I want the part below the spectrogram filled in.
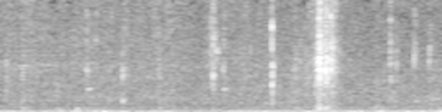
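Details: Car just restarted after the no-start was traced to stale, solidified gas: low, even engine rumble with steady loudness and no knocks or misses, running smoothly.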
